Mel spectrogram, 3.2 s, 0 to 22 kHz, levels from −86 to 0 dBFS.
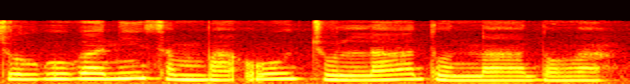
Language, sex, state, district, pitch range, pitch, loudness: Garo, female, Meghalaya, South Garo Hills, 200-255 Hz, 225 Hz, -13 LUFS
